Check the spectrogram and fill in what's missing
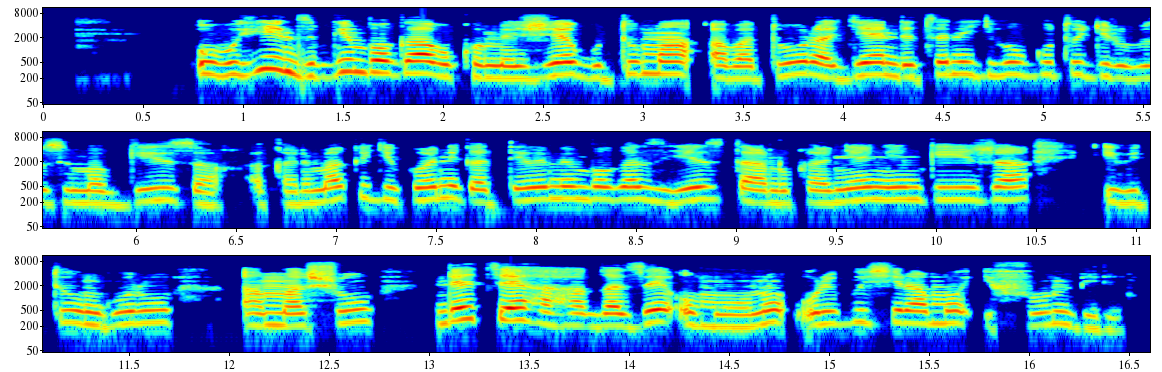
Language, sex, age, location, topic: Kinyarwanda, female, 18-24, Huye, agriculture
